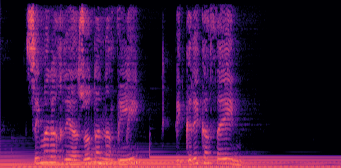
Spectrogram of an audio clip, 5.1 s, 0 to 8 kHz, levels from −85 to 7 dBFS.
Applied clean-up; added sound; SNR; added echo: none; Piano; 0 dB; reverberation time 0.5 s.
